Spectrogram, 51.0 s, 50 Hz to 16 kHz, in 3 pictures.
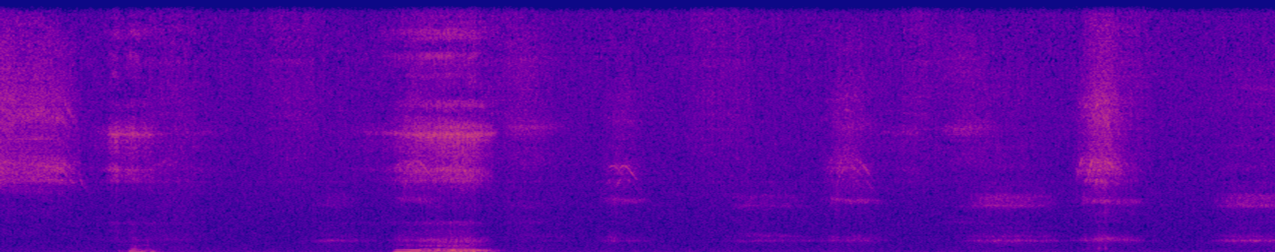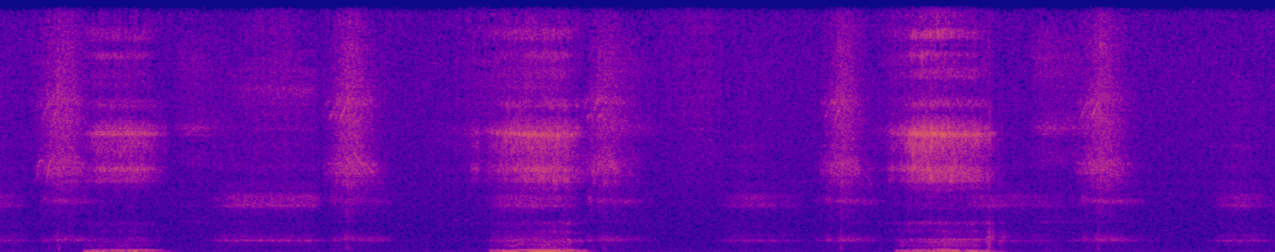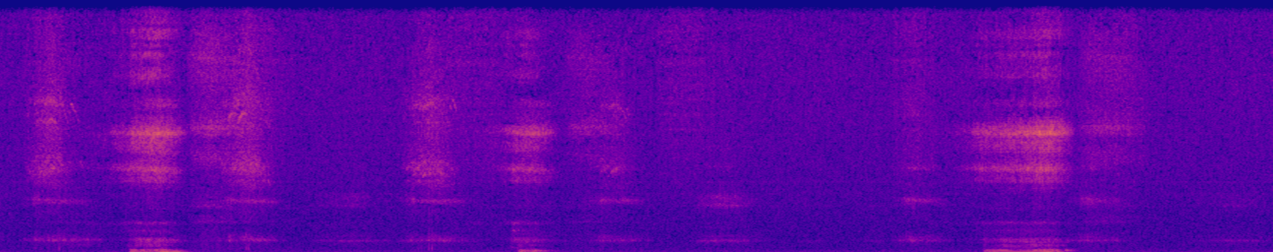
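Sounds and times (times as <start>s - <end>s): person snoring: 0.2s - 2.3s, 5.1s - 6.8s, 16.3s - 19.3s, 23.3s - 25.6s, 27.9s - 32.2s, 33.2s - 37.8s, 40.7s - 42.5s, 46.0s - 48.8s.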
